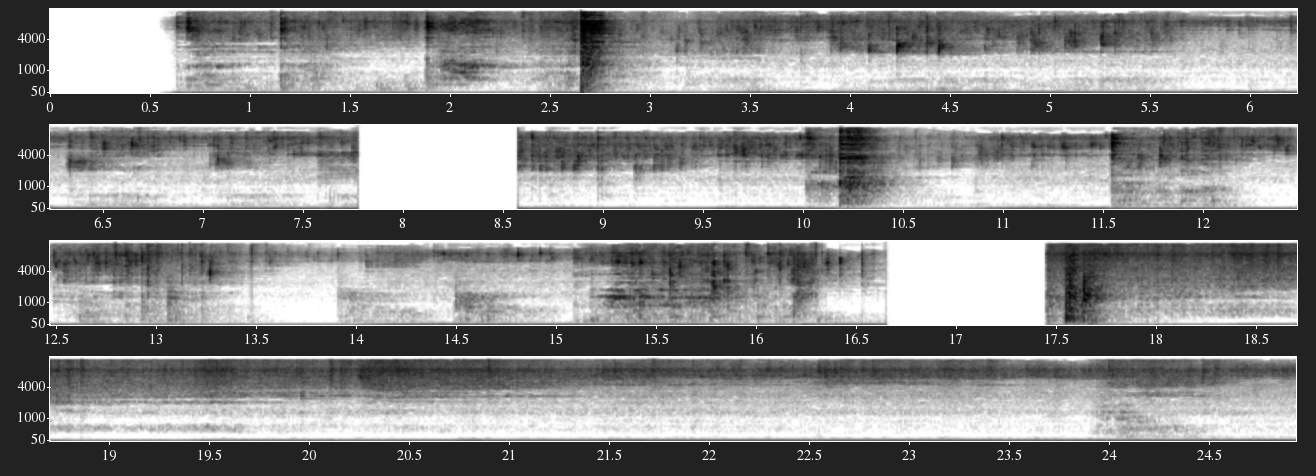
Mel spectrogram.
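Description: Potatoes frying in hot oil in a steel kadai, with a steady sizzle and a spatula scraping and now and then knocking sharply against the pan. It breaks off in two short silences, and near the end only the oil sizzles on its own.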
